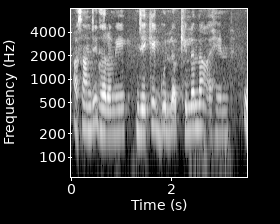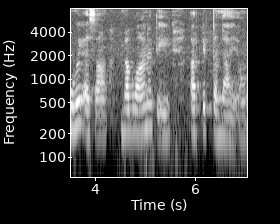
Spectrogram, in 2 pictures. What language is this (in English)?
Sindhi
